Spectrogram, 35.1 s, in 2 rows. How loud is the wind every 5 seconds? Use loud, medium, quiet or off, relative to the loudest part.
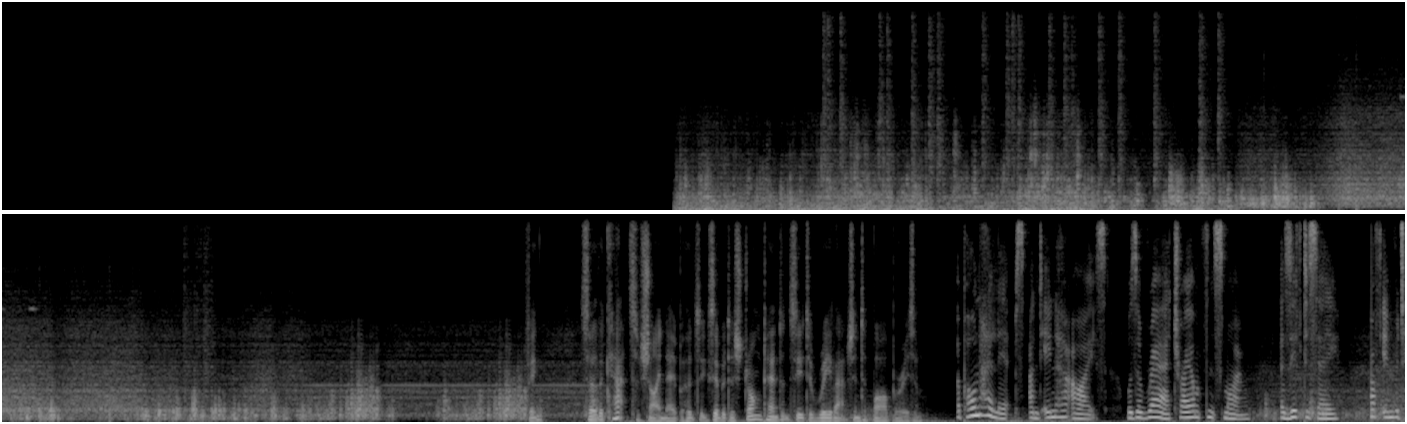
off, loud, loud, loud, loud, quiet, medium.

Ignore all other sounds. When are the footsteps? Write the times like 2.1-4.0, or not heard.
not heard.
